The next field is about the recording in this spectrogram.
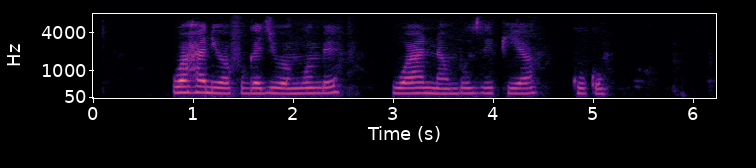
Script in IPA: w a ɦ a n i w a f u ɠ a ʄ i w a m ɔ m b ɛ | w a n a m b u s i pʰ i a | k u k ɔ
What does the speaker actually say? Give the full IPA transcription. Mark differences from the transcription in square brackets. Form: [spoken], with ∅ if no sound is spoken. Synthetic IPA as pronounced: w a ɦ a n i w a f u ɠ a ʄ i w a [ŋ] ɔ m b ɛ | w a n a m b u [z] i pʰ i a | k u k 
